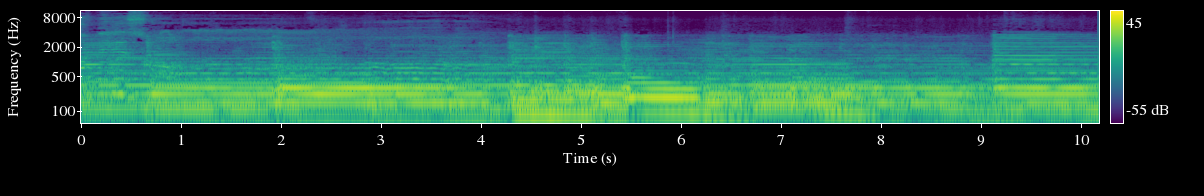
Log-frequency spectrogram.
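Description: Amplified electric guitar playing an instrumental passage of sustained chords, changing every second or two.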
